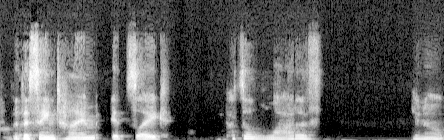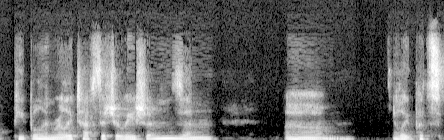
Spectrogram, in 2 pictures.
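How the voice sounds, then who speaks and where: A relaxed, chatty woman in her thirties from Oklahoma, speaking as a guest over a video call. Her voice sits a little low, and she talks loosely with plenty of fillers, laughing easily. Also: slightly rough. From Oklahoma, USA. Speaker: guest, physician.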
